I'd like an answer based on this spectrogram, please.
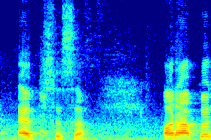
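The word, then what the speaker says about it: abscissa: ये जो Y axis की जो लाइन है ना बेटा, इसको हम लोग बोलते हैं एब्सिसा। क्या बोलते हैं बेटा, एब्सिसा, एब्सिसा। ठीक है, एब्सिसा। आप इसको इसका जो स्पेलिंग है वो चेक कर लेना, गलत भी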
